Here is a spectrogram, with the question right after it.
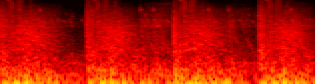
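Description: Heavy video game battle gunfire: several guns blasting together in a dense, loud fusillade, with bursts that cut out sharply and restart twice, no talk over it.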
